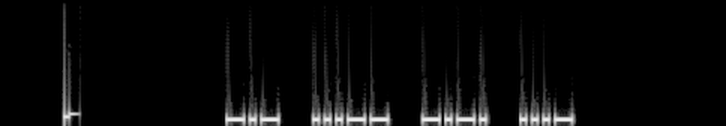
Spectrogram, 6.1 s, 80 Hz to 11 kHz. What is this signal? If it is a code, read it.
Morse code, heard as a keyed tone, about 25 wpm, spaced as for 18 wpm, 700 Hz. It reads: K3CV
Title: USA Call Signs - 4 Characters - 2x Character Spacing - 25wpm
